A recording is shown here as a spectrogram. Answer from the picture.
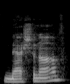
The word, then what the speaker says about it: Nishanov: Nishanov? – Yes, Gore.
